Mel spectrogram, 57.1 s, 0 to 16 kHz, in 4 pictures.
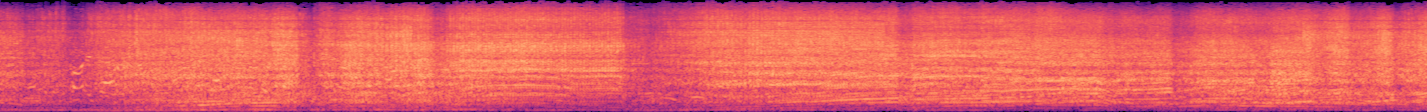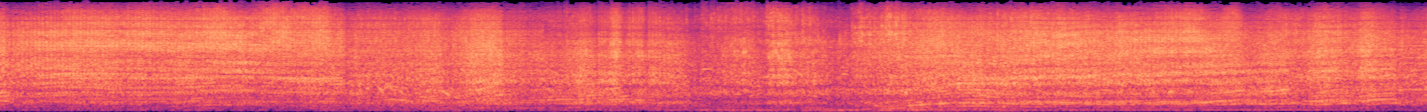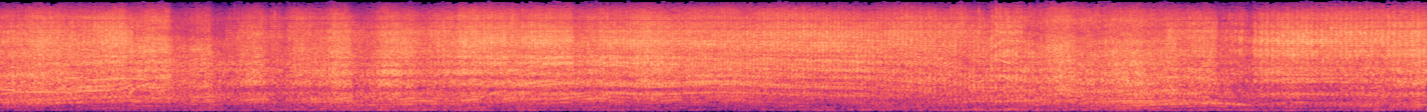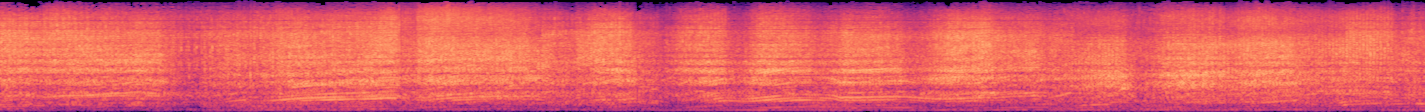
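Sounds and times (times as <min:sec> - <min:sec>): car engines revving hard: 0:00.0 - 0:57.0.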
